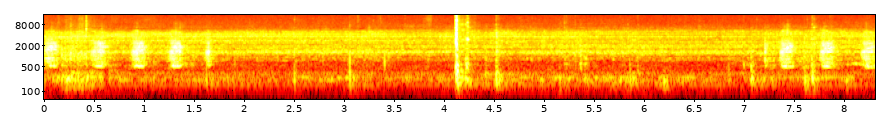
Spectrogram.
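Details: Green tree frog croaking: a few short, honking nasal notes in a quick run at the start, a long quiet gap with faint clicks and one sharp snap, then another short burst of croaks near the end.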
